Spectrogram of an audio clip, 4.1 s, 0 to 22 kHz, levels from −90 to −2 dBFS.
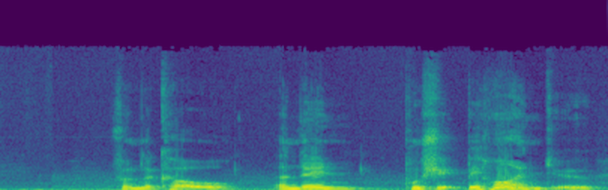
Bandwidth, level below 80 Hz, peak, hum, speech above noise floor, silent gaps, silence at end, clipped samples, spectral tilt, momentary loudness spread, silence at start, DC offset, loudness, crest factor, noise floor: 15.5 kHz; -38 dBFS; 0 dBFS; none; 20 dB; none; 0 s; under 0.1%; -7 dB/octave; 10 LU; 0 s; under 0.1%; -13 LUFS; 14 dB; -32 dBFS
